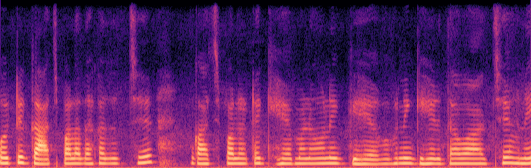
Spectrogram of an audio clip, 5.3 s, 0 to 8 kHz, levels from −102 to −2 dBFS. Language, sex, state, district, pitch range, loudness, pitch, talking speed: Bengali, female, West Bengal, Paschim Medinipur, 230-245 Hz, -17 LUFS, 235 Hz, 180 wpm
